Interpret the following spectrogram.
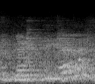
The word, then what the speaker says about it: Mekhtiyev: And, he can pronounce his last name, so you don't want to mess it up, but it sounds like Mekhtiyev, and, having attorneys come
